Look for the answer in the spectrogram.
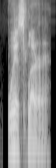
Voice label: "whistler", American

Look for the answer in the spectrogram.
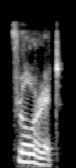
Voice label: "floret", Indian

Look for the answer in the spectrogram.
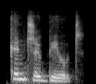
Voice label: "contribute", Indian

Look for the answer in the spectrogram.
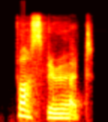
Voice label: "phosphorate", Indian; Dictionary

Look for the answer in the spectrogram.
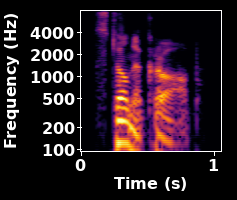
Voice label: "stonecrop", British

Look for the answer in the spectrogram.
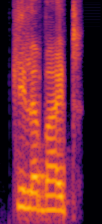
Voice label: "kilobyte", Indian

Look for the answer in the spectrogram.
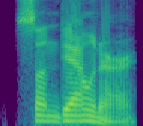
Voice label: "sundowner", American

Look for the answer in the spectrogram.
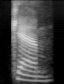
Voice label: "cam", Indian

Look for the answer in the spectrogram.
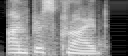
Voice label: "Unprescribed", Indian

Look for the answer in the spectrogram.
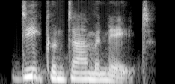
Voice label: "decontaminate", Indian

